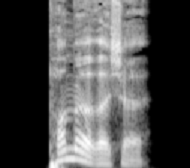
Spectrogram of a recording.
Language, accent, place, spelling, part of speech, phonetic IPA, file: German, Germany, Berlin, pommerische, adjective, [ˈpɔməʁɪʃə], De-pommerische.ogg
- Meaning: inflection of pommerisch: 1. strong/mixed nominative/accusative feminine singular 2. strong nominative/accusative plural 3. weak nominative all-gender singular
